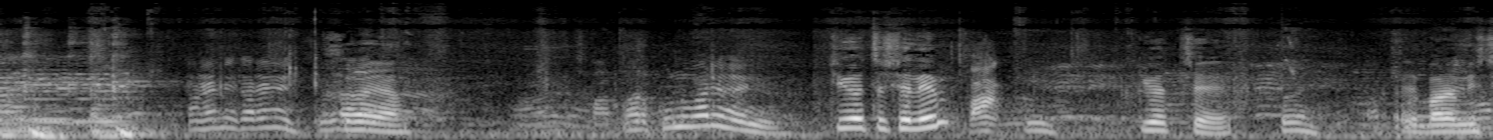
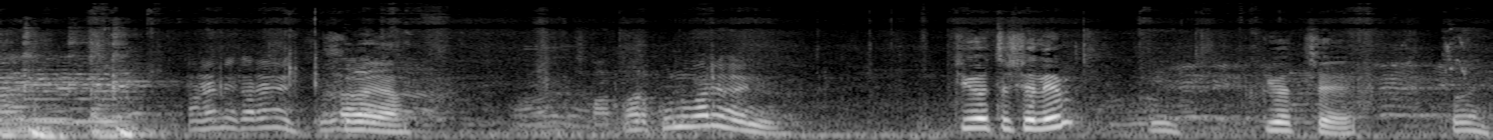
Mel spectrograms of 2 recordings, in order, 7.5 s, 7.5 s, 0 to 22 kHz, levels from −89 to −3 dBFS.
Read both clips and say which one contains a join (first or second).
first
